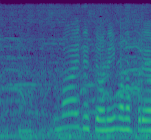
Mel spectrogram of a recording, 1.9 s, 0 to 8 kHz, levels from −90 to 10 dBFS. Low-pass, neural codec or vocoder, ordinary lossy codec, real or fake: 7.2 kHz; none; none; real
